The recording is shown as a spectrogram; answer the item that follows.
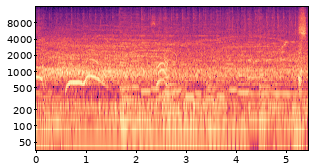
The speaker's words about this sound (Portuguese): quem gostou dá um gritinho!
